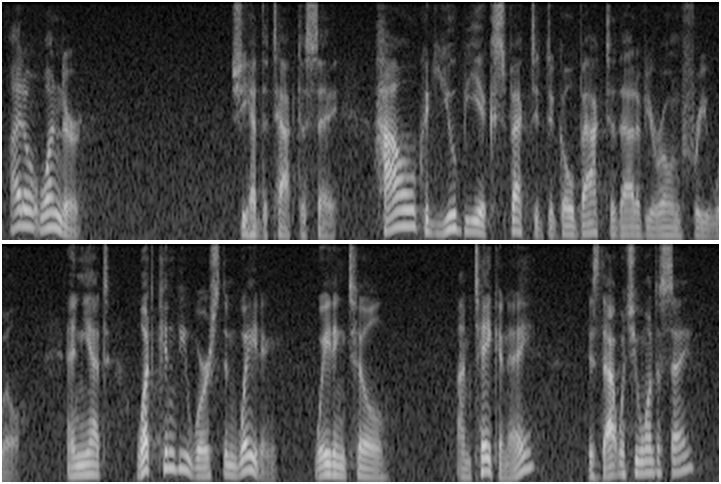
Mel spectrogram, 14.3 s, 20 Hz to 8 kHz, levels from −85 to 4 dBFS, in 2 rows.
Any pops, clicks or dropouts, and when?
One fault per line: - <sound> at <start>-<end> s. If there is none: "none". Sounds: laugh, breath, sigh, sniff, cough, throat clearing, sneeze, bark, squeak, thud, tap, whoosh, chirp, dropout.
none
